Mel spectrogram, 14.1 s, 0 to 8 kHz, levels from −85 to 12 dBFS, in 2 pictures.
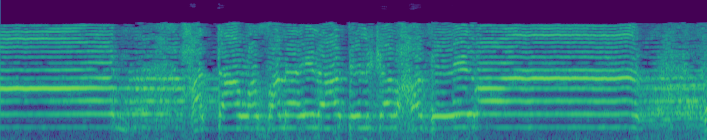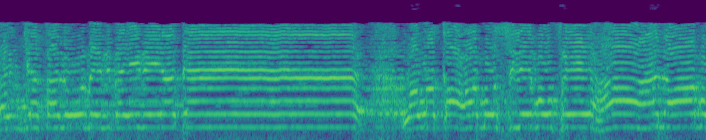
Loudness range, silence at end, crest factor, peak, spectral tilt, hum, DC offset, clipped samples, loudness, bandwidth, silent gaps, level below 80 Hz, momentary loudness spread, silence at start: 2 LU; 0 s; 10 dB; -2 dBFS; -6 dB/octave; none; under 0.1%; under 0.1%; -11 LUFS; 5 kHz; none; -48 dBFS; 5 LU; 0 s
